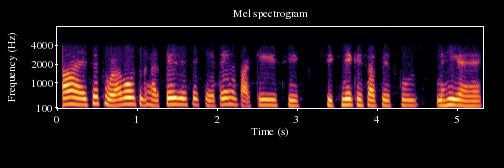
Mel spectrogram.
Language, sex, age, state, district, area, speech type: Hindi, female, 60+, Uttar Pradesh, Hardoi, rural, conversation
